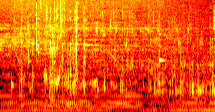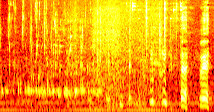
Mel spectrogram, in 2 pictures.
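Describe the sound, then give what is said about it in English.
Liquid pours steadily into a glass, a gurgling trickle that rises in pitch as the glass fills, clear, ending in a few louder splashy glugs. “Drink? Drink. Okay.”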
